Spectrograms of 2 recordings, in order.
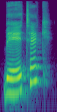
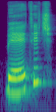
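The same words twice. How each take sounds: First: بیتک with final -ek; masculine ending. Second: بیتچ with final -ech; feminine ending. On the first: Teacher models a man's house, بیتک with final k. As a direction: end بیتک rising on a clear k. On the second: Teacher models a woman's house, بیتچ with final ch. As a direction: end بیتچ rising on a ch. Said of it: "کافیه کلمه رو به اضافهٔ چه کنید". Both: Shown as a demonstration.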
